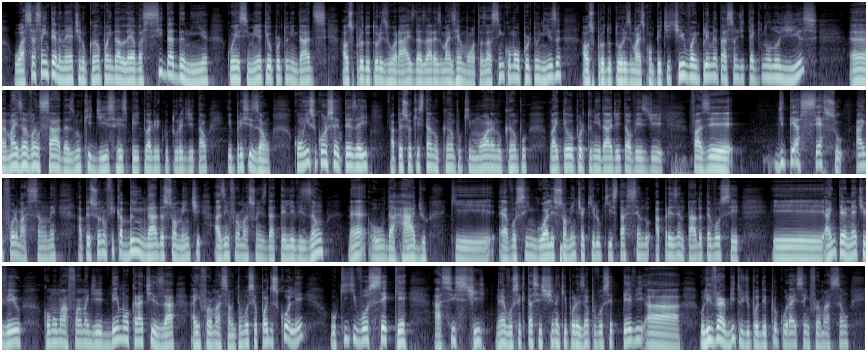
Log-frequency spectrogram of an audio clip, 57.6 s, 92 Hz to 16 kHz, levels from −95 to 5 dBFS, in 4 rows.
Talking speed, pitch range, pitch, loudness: 145 wpm, 125-150 Hz, 135 Hz, -20 LUFS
